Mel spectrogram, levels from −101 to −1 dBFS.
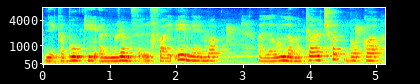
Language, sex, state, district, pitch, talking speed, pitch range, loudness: Mizo, female, Mizoram, Aizawl, 200 Hz, 185 wpm, 195-210 Hz, -18 LUFS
